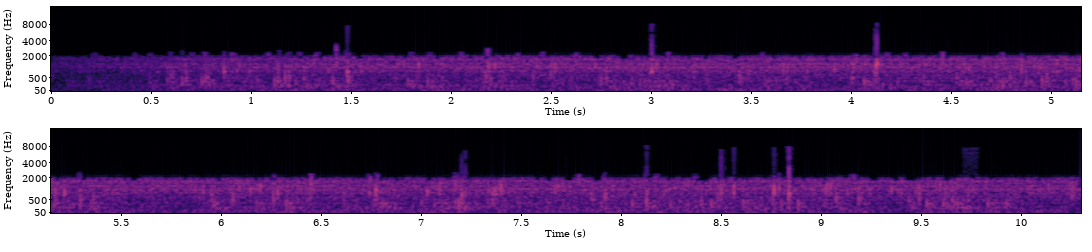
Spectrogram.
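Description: An egg boiling in a saucepan: a steady, dense rumble of bubbling water with scattered sharp little clicks and taps throughout, holding an even loudness for about ten seconds, with no voices.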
